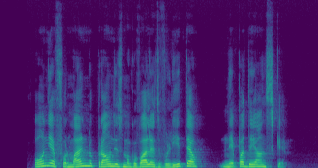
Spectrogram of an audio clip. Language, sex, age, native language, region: Slovenian, female, 60+, Slovenian, Drava region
